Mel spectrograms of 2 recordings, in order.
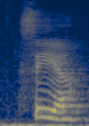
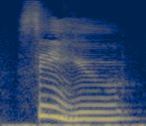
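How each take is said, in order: First: The word 'you' is reduced to 'ya' with a schwa. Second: The word 'you' is said fully with an 'oo' vowel. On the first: The speaker calls it right. "So we say see ya" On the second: The speaker calls it wrong. "It sounds super unnatural"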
